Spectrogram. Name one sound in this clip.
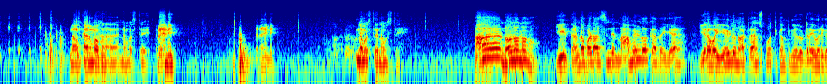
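Men talk with animation close by.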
